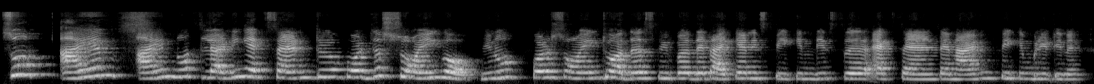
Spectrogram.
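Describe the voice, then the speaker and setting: A woman's voice: sits high, steady tone, measured pace, hardly any pauses, a bit bright, reverberant, far from the mic, low-quality recording. A young woman with an Indian accent chatting casually in English, hesitant with many fillers and restarts. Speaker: host, English learner. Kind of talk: casual practice conversation.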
